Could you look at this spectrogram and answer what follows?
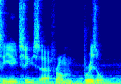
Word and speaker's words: Bristol: you too sir from brizl Bristol as its properly pronounced it's going alright it's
